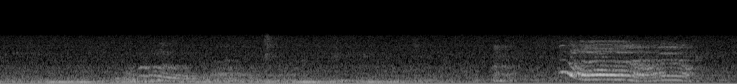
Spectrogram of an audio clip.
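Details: Siberian Husky household, 18 September 2007: Hugo begs his big brother Mau Mau to share a lamb bone. A soft, falling whimper comes early, then a louder, wavering high whine near the end over a low background hum.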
